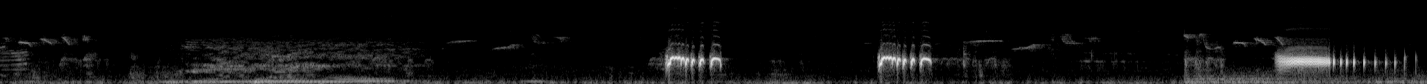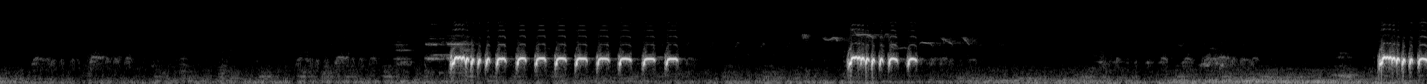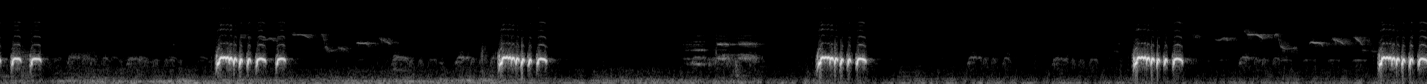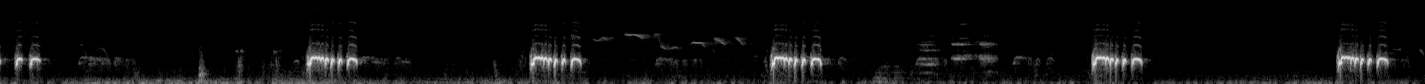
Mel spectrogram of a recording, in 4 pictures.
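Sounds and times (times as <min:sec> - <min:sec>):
small birds chirping: 0:00.0 - 0:34.7, 0:35.4 - 0:57.0
dove cooing: 0:06.4 - 0:07.9, 0:08.8 - 0:09.4, 0:11.8 - 0:21.3, 0:22.7 - 0:24.1, 0:25.1 - 0:34.2, 0:35.4 - 0:37.4, 0:38.2 - 0:40.5, 0:42.0 - 0:44.2, 0:45.6 - 0:46.9, 0:48.1 - 0:48.7, 0:50.5 - 0:54.3, 0:56.2 - 0:56.8.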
